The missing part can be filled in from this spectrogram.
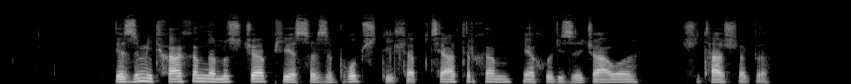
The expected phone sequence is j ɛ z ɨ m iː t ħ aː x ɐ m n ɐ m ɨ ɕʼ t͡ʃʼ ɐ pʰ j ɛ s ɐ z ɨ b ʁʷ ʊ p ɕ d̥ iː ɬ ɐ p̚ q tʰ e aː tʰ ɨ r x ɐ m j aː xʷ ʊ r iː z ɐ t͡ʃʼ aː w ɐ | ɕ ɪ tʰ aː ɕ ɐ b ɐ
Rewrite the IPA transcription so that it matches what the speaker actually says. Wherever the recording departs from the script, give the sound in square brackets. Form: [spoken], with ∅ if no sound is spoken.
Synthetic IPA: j ɛ z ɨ m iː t [x] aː x ɐ m n ɐ m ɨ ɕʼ t͡ʃʼ ɐ pʰ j ɛ s ɐ z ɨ b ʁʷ ʊ p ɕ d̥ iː ɬ ɐ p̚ q tʰ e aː tʰ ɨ r x ɐ m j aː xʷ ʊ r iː z ɐ t͡ʃʼ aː w ɐ | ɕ ɪ tʰ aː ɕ ɐ b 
